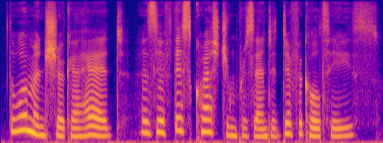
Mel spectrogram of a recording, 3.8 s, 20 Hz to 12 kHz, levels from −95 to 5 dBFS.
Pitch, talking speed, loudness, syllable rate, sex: 225 Hz, 170 wpm, -16 LUFS, 5.1 syllables/s, female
